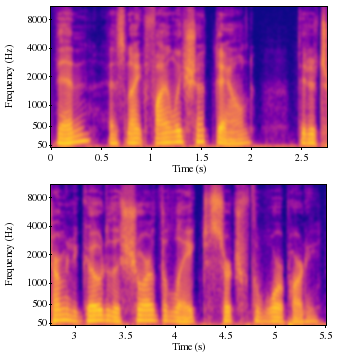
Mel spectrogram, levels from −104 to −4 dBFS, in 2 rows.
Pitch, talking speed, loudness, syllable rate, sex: 110 Hz, 240 wpm, -20 LUFS, 5.9 syllables/s, male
